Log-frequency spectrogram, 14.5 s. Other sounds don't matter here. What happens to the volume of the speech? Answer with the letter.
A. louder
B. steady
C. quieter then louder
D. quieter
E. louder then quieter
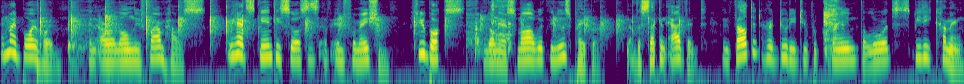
B.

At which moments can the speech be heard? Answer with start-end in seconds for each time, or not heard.
0.0-14.4.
